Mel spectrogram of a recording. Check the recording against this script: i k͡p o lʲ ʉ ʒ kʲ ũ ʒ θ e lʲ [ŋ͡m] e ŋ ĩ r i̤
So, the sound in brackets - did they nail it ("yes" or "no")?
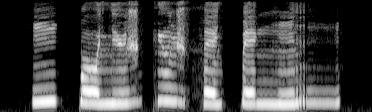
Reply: no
